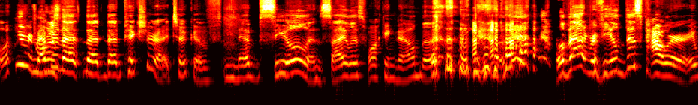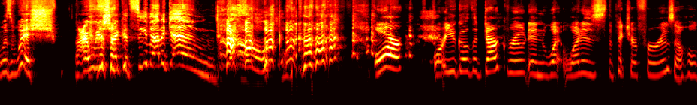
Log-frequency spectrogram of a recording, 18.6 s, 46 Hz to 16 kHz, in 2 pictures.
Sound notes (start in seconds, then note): 5.8 all laughing; 12.2 all laughing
